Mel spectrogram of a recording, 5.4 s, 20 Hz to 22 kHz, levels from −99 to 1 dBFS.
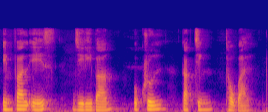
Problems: none marked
